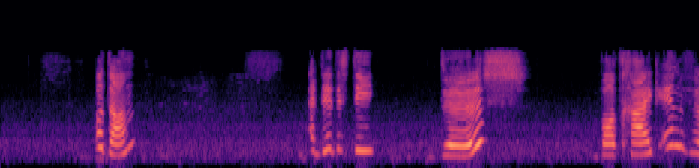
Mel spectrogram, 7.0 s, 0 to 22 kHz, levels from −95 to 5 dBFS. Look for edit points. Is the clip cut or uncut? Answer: uncut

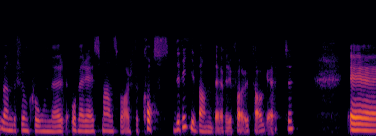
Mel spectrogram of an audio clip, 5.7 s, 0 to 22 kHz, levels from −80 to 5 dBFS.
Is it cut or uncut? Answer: cut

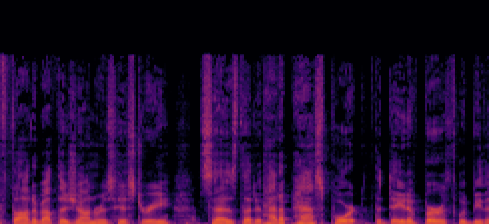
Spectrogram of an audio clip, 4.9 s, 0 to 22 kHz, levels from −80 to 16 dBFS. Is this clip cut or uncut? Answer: cut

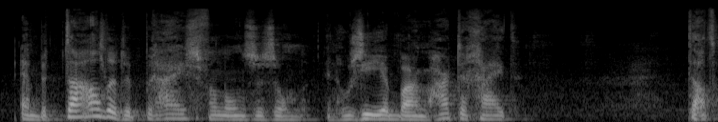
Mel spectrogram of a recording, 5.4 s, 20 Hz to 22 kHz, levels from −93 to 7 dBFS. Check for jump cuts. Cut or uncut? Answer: cut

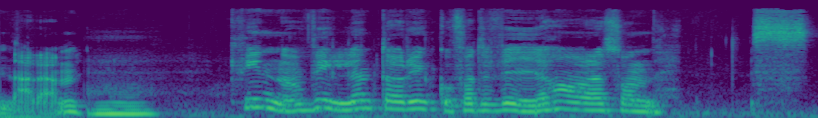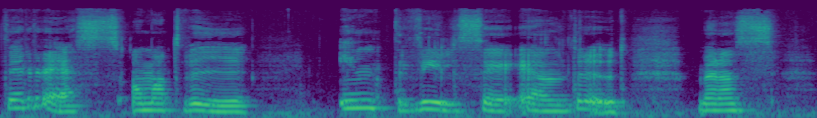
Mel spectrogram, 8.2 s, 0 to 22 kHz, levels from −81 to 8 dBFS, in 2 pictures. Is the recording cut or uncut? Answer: uncut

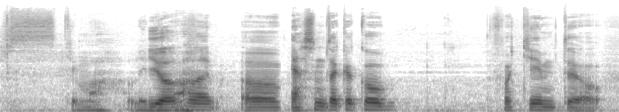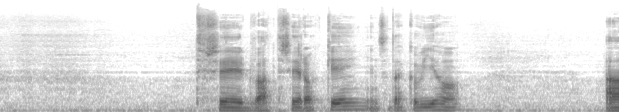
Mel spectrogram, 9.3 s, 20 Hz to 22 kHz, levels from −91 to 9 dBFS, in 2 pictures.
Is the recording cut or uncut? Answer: cut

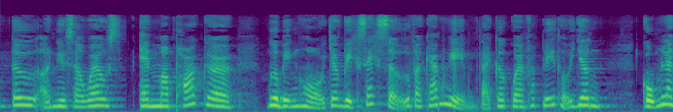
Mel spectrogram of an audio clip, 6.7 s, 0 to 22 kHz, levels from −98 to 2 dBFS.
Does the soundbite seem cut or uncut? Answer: uncut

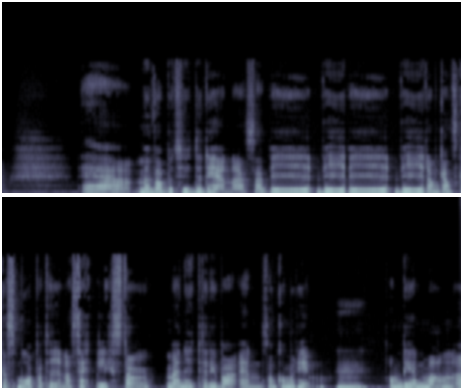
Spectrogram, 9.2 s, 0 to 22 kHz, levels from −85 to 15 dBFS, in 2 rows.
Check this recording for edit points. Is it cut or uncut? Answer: cut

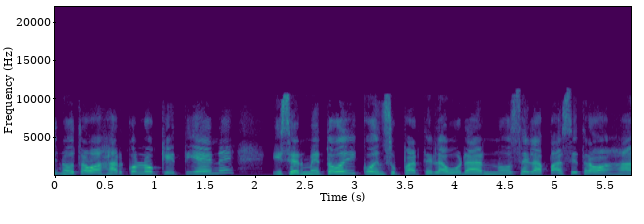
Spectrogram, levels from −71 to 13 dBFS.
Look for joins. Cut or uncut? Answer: uncut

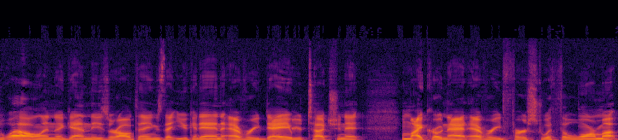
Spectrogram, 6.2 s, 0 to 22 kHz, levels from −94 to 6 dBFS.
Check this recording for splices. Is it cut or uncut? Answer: cut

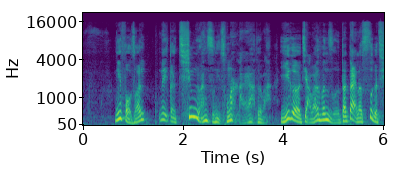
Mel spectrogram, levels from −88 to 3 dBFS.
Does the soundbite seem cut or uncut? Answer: cut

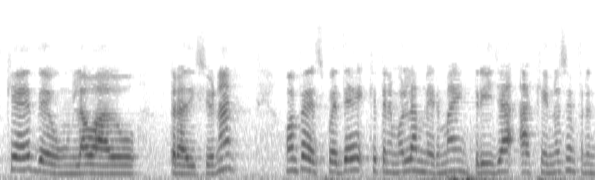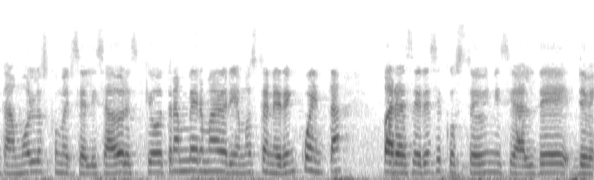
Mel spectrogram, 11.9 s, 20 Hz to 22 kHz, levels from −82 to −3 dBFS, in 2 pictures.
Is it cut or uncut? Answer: uncut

